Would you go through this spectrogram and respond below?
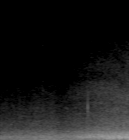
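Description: Fast trout river water rushes in a steady broadband wash that swells slightly louder toward the end, close and continuous with a faint low hum beneath.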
